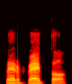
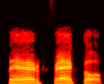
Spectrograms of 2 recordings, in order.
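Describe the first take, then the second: First: Said in the usual way. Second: Perfecto drawn out slowly, each syllable given time; slow model word. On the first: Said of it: "teacher repeats Spanish word". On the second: Shown as a demonstration. Teacher models Perfecto slowly for the class. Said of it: "teacher models Spanish word".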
